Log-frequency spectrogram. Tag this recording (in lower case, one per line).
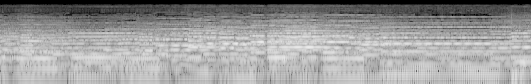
playing electronic organ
